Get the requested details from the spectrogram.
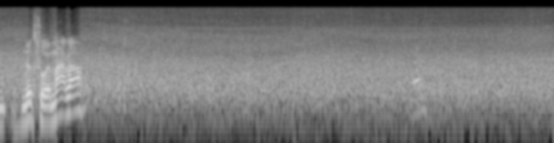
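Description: Shallow water rushes steadily over rocks outdoors.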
